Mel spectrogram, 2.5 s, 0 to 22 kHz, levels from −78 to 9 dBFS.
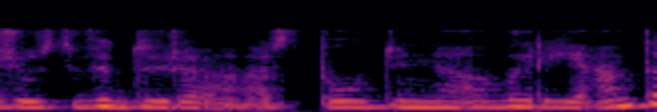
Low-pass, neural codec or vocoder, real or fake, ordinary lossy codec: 7.2 kHz; none; real; AAC, 32 kbps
